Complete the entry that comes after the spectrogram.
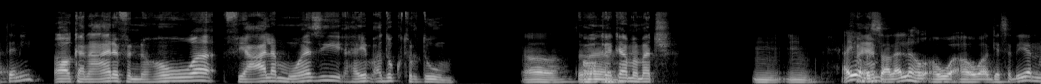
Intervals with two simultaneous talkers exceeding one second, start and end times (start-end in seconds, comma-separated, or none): none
